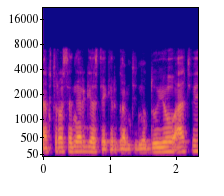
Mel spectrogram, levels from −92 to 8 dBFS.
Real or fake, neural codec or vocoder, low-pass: real; none; 7.2 kHz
